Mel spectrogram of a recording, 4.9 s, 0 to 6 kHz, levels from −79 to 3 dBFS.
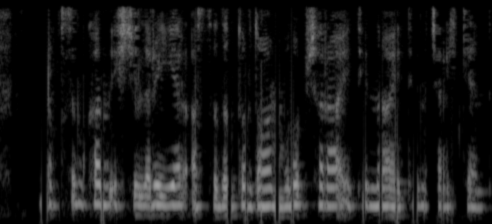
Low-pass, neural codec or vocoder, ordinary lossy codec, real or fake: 5.4 kHz; none; MP3, 32 kbps; real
